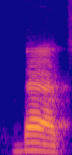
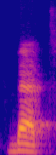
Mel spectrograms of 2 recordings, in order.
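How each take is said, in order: First: BAD with a long, drawn-out eh vowel; long German E. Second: BAD with a short eh vowel, like "bet"; short German E. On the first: Teacher showing German long E, long vowel in BAD. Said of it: "long E". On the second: Teacher contrasting German short E, short vowel in BAD. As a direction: keep the vowel in BAD brief. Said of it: "if you make it short E". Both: Shown as a demonstration.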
